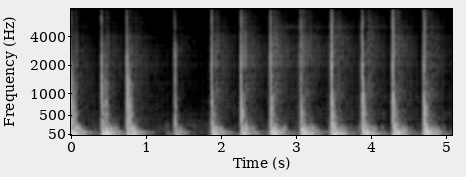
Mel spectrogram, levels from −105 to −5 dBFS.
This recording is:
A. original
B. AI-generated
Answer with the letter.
B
